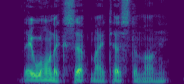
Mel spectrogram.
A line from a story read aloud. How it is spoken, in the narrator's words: Doug said weakly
